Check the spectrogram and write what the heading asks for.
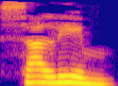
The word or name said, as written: salim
